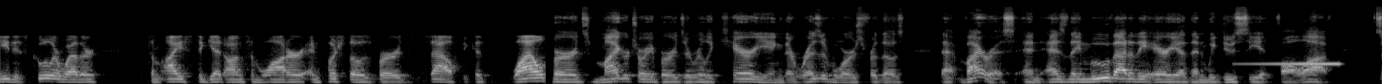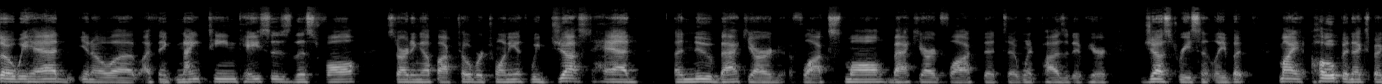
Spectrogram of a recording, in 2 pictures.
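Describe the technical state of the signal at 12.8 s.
A microphone is picking up its own loudspeaker, and the loop gain tops one near 964 Hz: loudspeaker feedback squeal from 12.32 to 13.45 s, swelling over under a second into a howl about 5 dB above the audio.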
